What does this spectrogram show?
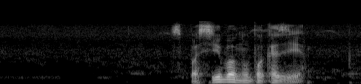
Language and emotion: Russian, neutral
